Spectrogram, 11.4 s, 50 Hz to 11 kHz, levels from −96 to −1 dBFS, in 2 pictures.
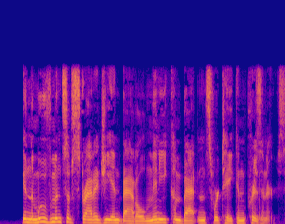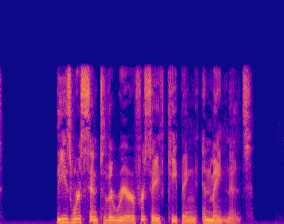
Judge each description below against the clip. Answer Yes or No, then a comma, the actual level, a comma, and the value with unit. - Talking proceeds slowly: Yes, slow, 120 wpm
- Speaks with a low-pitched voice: Yes, low, 130 Hz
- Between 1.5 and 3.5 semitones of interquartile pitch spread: No, average, 4.4 semitones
